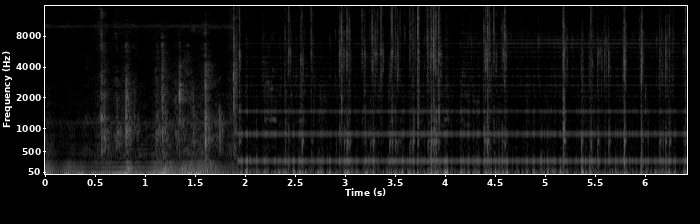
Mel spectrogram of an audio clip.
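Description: Computer keyboard typing: key clicks in quick, irregular runs as a line of text is entered.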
